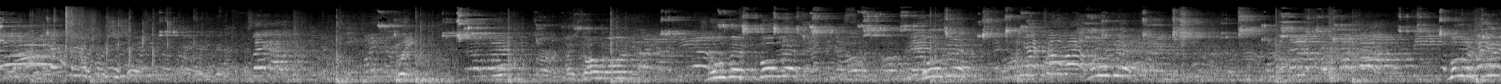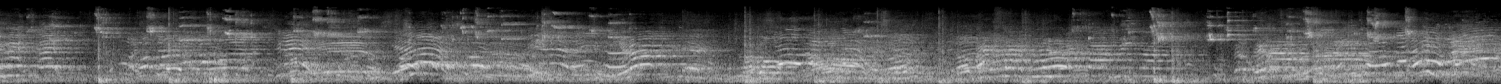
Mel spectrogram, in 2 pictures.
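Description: A basketball bouncing on a hardwood gym floor during live play, with repeated sharp knocks, under voices calling out across the court throughout.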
